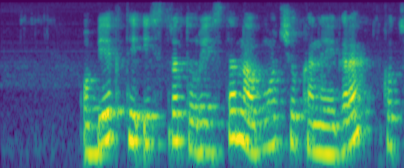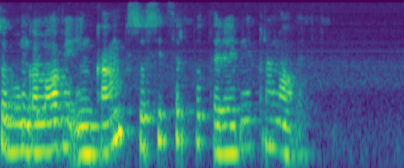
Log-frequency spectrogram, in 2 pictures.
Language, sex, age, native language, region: Slovenian, female, 30-49, Slovenian, Southeast Slovenia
